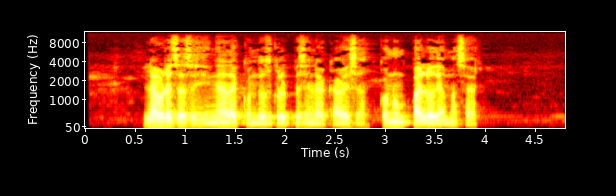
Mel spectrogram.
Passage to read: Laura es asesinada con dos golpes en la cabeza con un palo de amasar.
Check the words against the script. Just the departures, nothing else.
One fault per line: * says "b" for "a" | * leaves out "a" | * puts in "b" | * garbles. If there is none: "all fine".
all fine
